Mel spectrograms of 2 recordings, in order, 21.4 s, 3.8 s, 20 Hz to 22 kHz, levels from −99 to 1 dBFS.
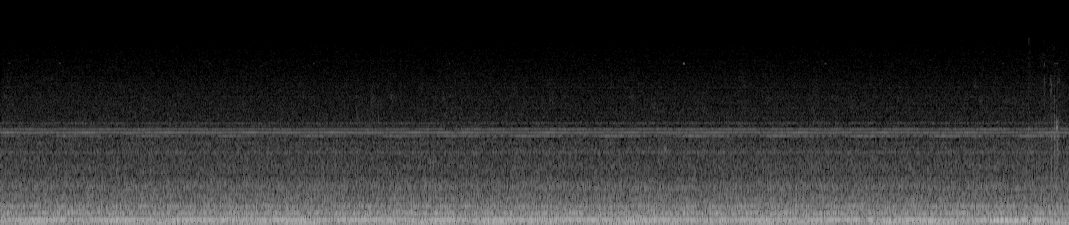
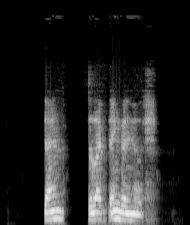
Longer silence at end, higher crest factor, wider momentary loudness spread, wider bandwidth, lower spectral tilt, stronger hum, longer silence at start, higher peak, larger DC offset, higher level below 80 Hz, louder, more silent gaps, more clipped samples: second, 0 s vs 0.75 s; about the same, 12 dB vs 14 dB; second, 2 LU vs 17 LU; first, 5 kHz vs 4 kHz; about the same, -10 dB/octave vs -10 dB/octave; neither; second, 0 s vs 0.9 s; second, -24 dBFS vs -2 dBFS; neither; first, -42 dBFS vs -50 dBFS; second, -38 LUFS vs -13 LUFS; second, none vs 1.43-1.64 s; neither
